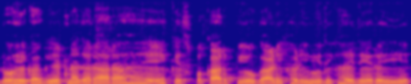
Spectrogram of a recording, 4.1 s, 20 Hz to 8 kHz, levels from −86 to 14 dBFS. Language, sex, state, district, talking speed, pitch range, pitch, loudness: Hindi, male, Chhattisgarh, Sarguja, 235 wpm, 135-155 Hz, 150 Hz, -19 LUFS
